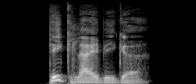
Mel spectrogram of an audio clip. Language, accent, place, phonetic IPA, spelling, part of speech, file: German, Germany, Berlin, [ˈdɪkˌlaɪ̯bɪɡə], dickleibige, adjective, De-dickleibige.ogg
- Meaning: inflection of dickleibig: 1. strong/mixed nominative/accusative feminine singular 2. strong nominative/accusative plural 3. weak nominative all-gender singular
